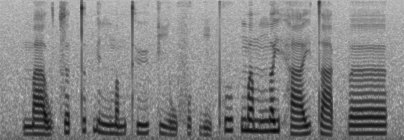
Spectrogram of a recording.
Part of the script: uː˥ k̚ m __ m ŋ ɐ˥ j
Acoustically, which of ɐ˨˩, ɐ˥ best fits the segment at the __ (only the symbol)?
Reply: ɐ˥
